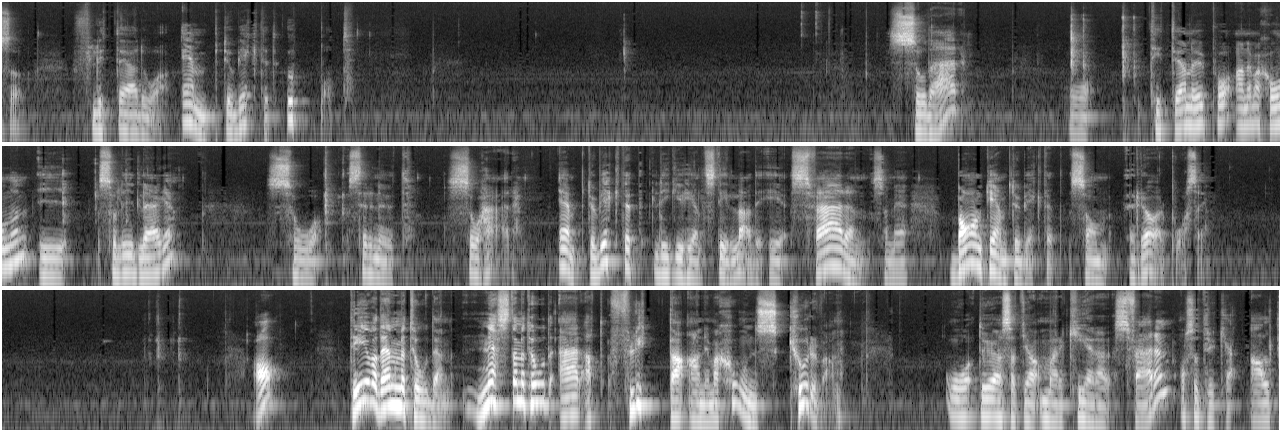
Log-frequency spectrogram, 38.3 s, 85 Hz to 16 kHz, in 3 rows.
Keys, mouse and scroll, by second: 9.0 shift+click, 11.0-11.8 scroll down 2, 11.8 z, 13.0 middle click, 15.8-17.1 scroll down 2, 17.1 space, 28.2 space, 37.8 click.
